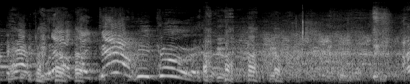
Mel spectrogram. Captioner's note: laugh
